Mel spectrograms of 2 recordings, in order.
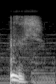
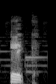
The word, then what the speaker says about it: ich: Please notice that it doesn't sound like ich. I saw a mouse. It has a softer ending, like letting the air out of a tire.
